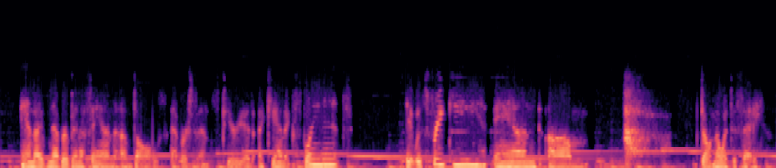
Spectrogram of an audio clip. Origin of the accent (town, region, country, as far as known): California, United States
